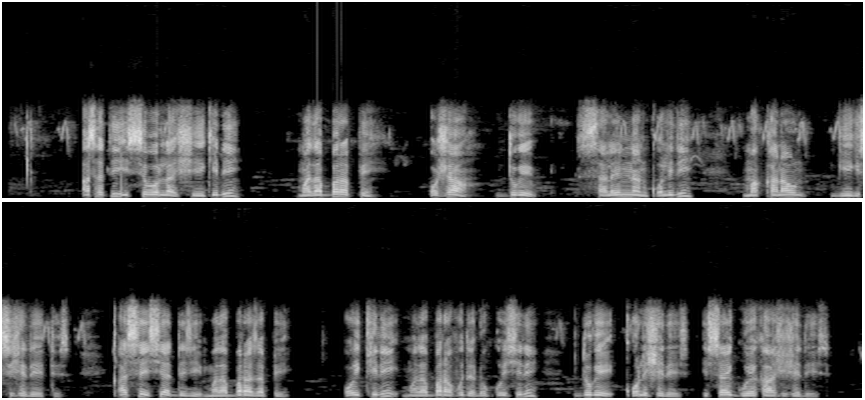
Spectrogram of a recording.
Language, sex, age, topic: Gamo, male, 18-24, agriculture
